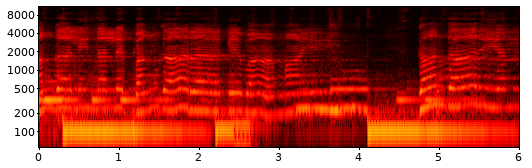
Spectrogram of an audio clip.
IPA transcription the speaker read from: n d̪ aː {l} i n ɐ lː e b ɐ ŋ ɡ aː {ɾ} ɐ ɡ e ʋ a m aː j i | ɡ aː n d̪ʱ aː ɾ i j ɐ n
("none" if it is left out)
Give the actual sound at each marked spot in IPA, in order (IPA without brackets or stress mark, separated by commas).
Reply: l, ɾ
